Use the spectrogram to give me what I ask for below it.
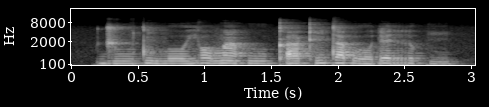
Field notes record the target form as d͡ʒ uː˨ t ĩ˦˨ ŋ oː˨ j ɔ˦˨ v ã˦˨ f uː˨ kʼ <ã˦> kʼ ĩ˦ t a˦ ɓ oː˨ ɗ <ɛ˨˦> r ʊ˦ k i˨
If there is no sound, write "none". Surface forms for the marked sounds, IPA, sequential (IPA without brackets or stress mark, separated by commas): a˦, ɛ˦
